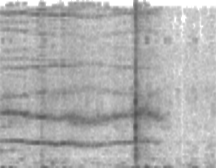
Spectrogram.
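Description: A computer mouse clicking once, sharply, about one and a half seconds in, amid a few low thumps, with a faint high whistle-like tone that dips slightly in pitch and fades near the end.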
